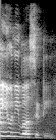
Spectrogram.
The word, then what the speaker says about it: university: A university. Here U is pronounced like a consonant U.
